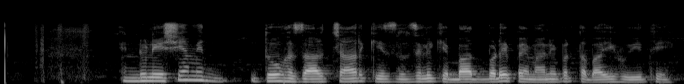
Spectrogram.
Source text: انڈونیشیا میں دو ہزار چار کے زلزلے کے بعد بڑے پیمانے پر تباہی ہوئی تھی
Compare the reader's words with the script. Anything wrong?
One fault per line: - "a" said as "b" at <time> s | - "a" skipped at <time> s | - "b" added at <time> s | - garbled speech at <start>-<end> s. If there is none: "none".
none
